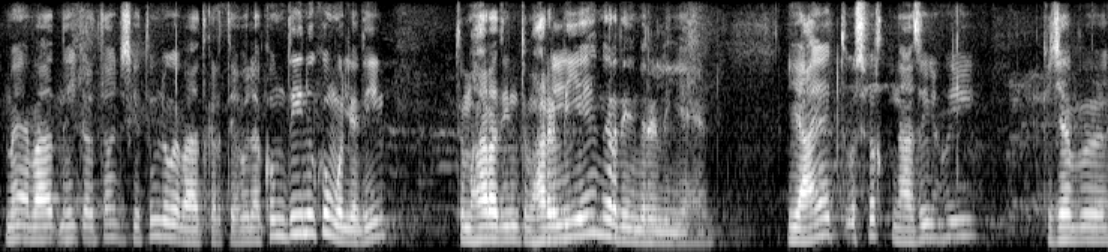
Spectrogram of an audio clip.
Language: Urdu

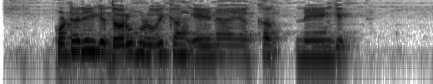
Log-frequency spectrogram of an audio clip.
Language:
Divehi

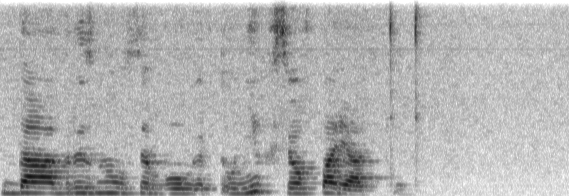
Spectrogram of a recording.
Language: Russian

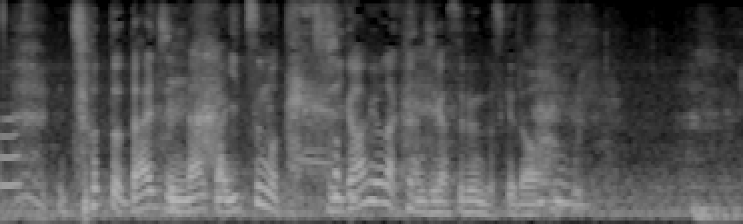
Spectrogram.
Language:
Japanese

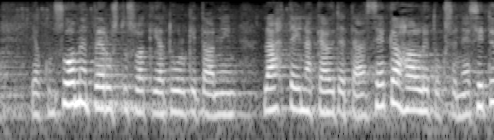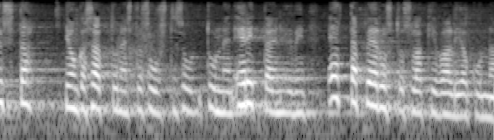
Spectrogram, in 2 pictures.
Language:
Finnish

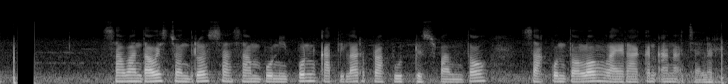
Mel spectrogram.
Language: Javanese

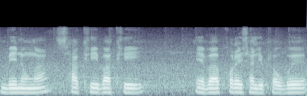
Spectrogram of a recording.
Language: Bodo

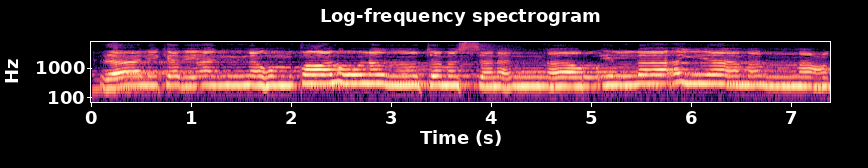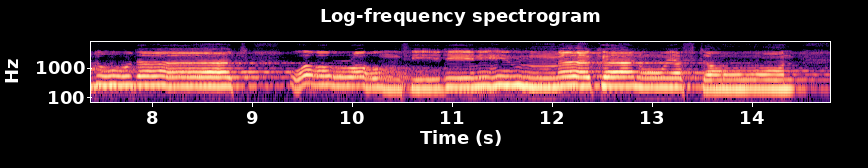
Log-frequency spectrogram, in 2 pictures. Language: Arabic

